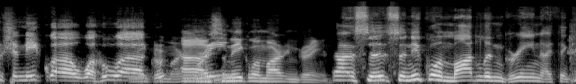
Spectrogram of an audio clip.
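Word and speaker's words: Sonequa Martin-Green: Shaniqua Martin Green. Shaniqua Maudlin Green, I think it was. But is that wrong? Did I say it wrong? It's more accurate. Shaniqua Maudlin Green.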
